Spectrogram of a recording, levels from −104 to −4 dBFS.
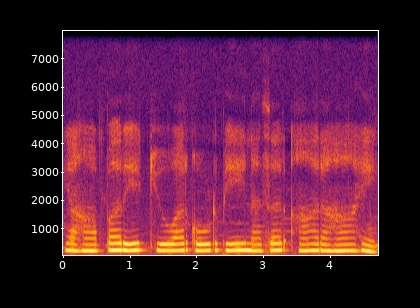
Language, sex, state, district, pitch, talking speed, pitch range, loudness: Hindi, female, Rajasthan, Jaipur, 230 Hz, 100 wpm, 220-235 Hz, -13 LUFS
